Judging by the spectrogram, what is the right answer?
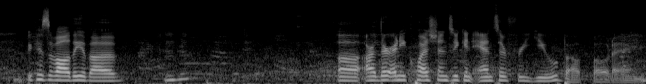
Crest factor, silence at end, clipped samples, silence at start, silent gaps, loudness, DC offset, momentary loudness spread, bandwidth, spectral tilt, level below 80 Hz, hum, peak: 20 dB; 0 s; under 0.1%; 0 s; none; -29 LUFS; under 0.1%; 24 LU; 15.5 kHz; -5.5 dB/octave; -48 dBFS; none; -10 dBFS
